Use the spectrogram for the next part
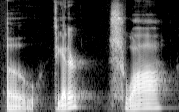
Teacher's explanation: ah sound like stop and hot SWA for the first syllable the second syllable is the long o like know and go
